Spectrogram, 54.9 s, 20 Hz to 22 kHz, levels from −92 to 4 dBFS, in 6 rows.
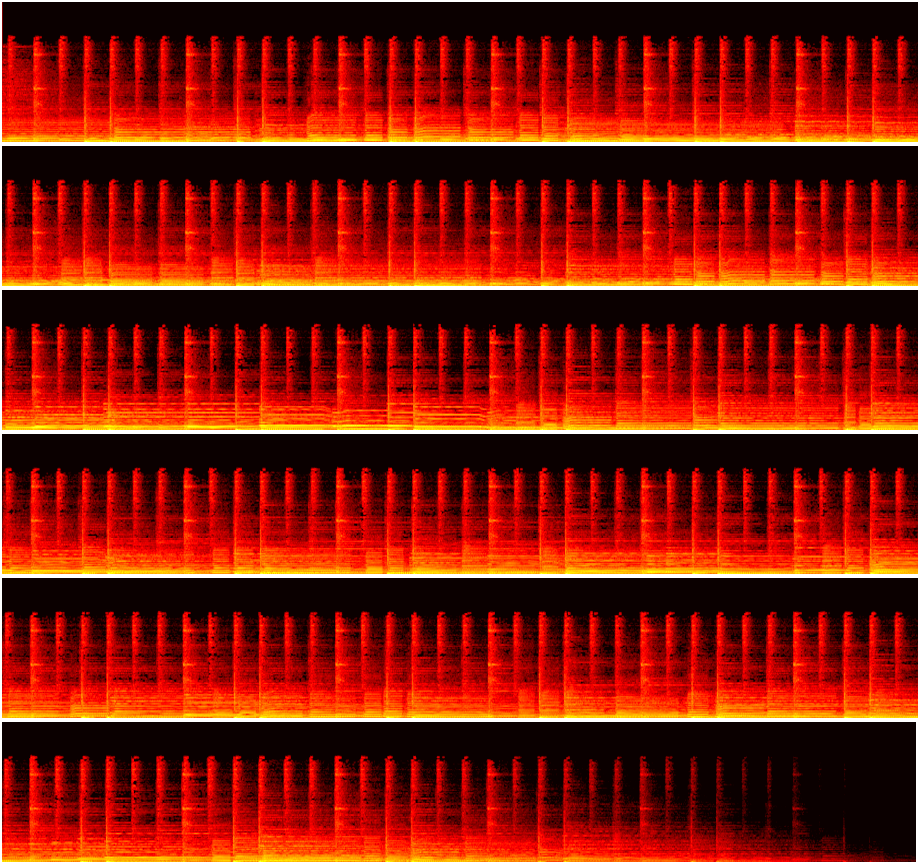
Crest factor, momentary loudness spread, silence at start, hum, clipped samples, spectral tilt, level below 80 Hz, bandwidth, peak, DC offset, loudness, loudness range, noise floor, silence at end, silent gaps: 20 dB; 6 LU; 0 s; none; under 0.1%; -6 dB/octave; -30 dBFS; 17 kHz; -4 dBFS; under 0.1%; -26 LUFS; 3 LU; -73 dBFS; 1.8 s; none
